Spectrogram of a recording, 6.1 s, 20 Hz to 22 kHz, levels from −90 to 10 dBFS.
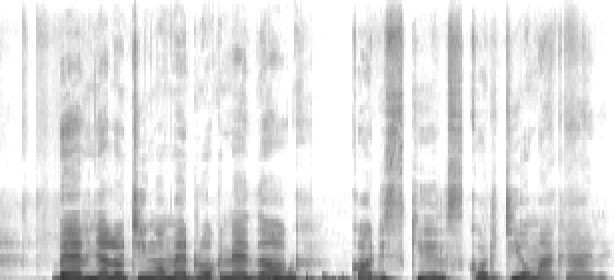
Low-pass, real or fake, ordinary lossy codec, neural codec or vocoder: none; real; none; none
